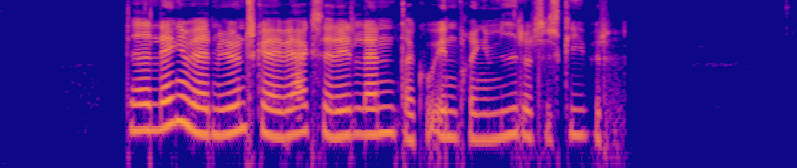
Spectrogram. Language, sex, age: Danish, female, 37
